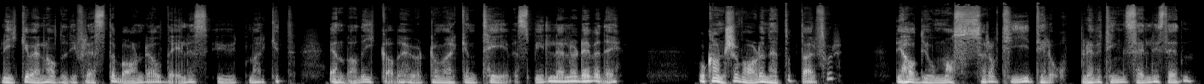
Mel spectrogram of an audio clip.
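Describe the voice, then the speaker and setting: A man narrating a children's audiobook in an expressive, suspenseful way. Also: on the low side, gravelly, husky, no echo, clean studio sound. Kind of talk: scripted narration.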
